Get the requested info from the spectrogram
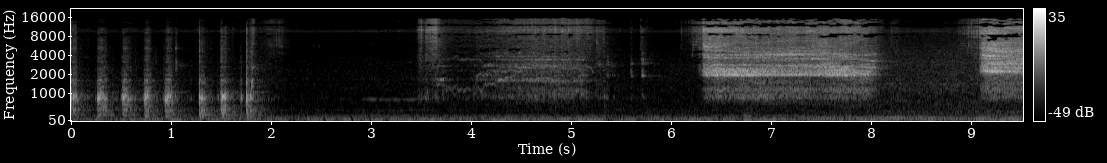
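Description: A slime-filled rubber balloon being squeezed: a quick run of squelching clicks for about the first two seconds, then hissing, sputtering spurts as slime and air are pushed out of the balloon, louder around six seconds in and again near the end.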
